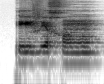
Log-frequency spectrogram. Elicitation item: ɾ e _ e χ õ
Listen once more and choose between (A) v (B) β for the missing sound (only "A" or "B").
A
